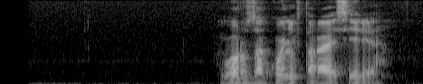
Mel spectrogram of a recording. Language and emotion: Russian, positive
